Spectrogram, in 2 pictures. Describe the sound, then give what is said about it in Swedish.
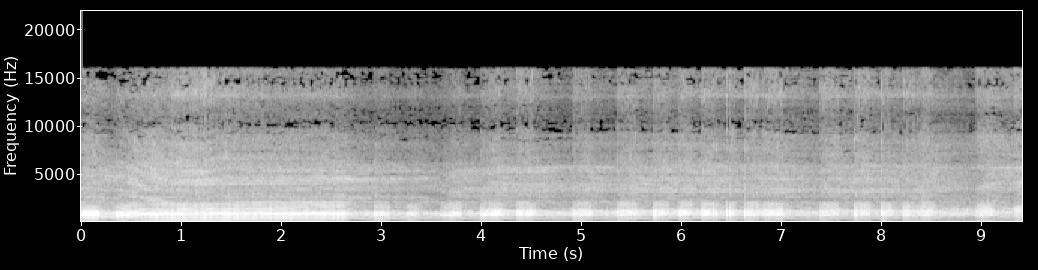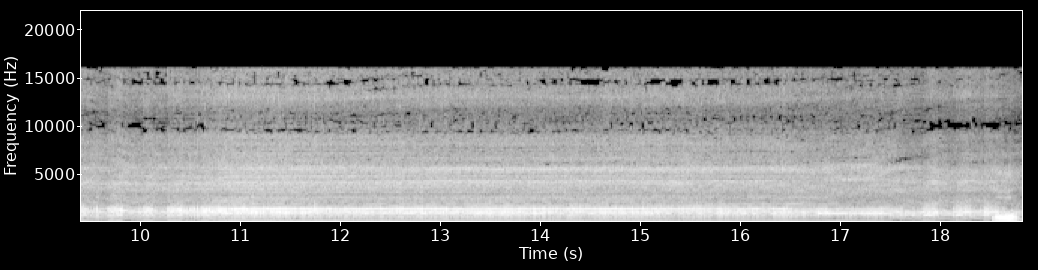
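Two-stroke chainsaws, one at each end of the track, run loudly and without pause for nearly twenty seconds, revving against each other like a duet, the buzzing engine whine rising and dipping repeatedly as the throttle is revved up and eased off. “där fick vi verkligen höra en rejäl skönsång av den beryktade motorsågen.”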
